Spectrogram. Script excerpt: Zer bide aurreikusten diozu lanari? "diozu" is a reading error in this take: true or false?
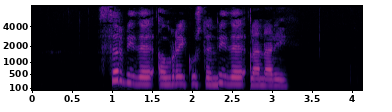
true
